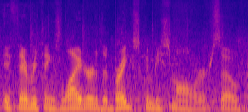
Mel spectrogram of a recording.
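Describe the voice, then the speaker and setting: A middle-aged museum manager explaining an old car, knowledgeable and matter-of-fact, in a large museum hall on a lapel mic. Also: male voice, mid-range voice, fairly even intonation, quick pace, soft background music. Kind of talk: explaining to an interviewer.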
